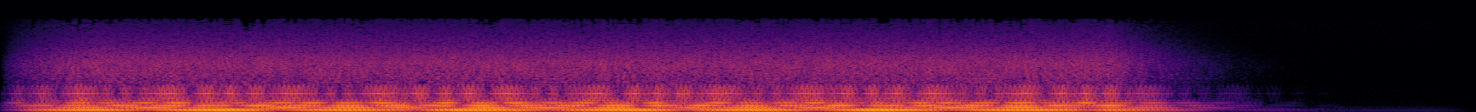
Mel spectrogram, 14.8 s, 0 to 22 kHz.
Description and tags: Space Pad - E1
This is a sample from my Q Rack hardware synth. It is part of the "Q multi 012: Spacepad" sample pack. The sound is on the key in the name of the file. A space pad suitable for outer space work or other ambient locations.
ambient, electronic, multi-sample, pad, space, space-pad, synth, waldorf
